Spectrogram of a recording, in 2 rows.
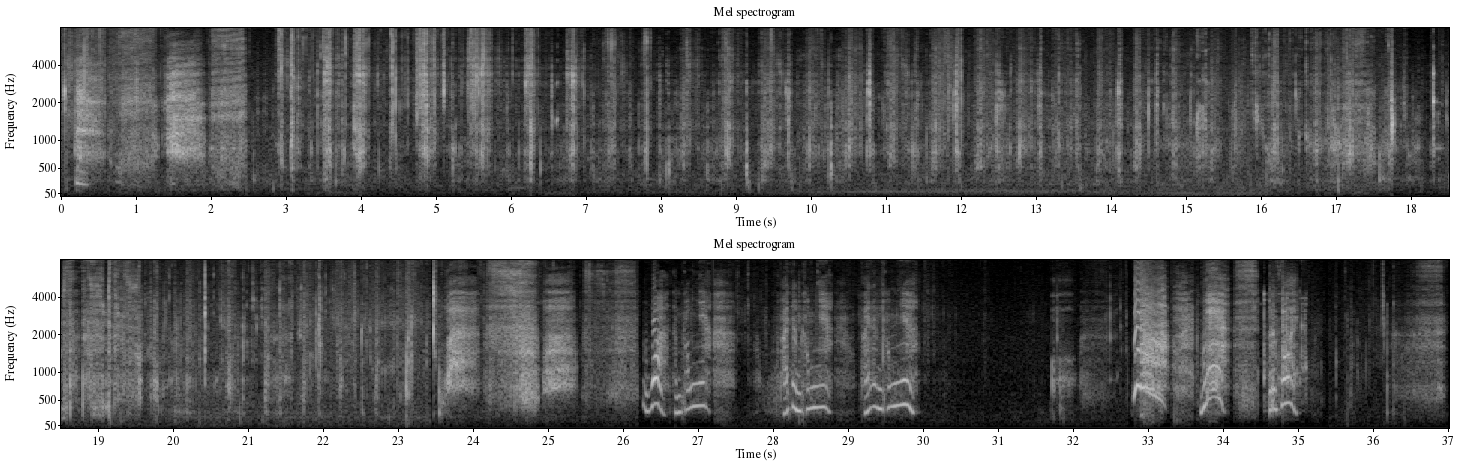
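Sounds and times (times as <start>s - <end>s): chewing crunchy vegetables: 0.0s - 1.4s, 2.0s - 23.6s, 34.8s - 36.6s.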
